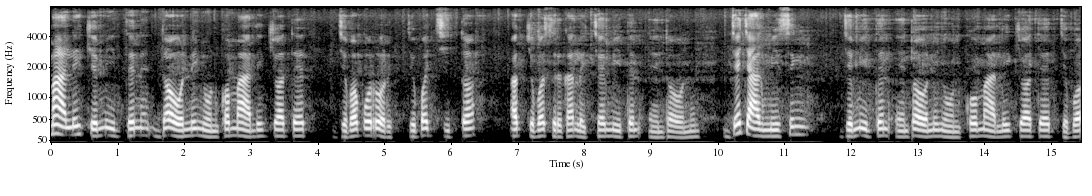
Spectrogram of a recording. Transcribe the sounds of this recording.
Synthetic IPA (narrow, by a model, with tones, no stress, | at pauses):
ma˦˨lɪ˦kje˨mi˦˨te˦ndɔ˦ʊ˨ni˦ɲu˨nko˦ma˦˨lɪ˦kjɔ˦tɛ˦t̚ | d͡ʒe˨bɔ˦pʊ˦ɾo˨ɾ | t͡ʃe˨bɔ˦t͡ʃi˨tɔ˦ | a˦k̚t͡ʃe˨bɔ˦sɪ˨ɾka˦ɾle˨t͡ʃe˦mi˨te˦nɛ˨ndɔ˦˨ʊ˨nɪ˦n | d͡ʒe˦t͡ʃa˨kmi˨sɪ˦ŋ | d͡ʒe˨mi˦˨te˦nɛ˨ndɔ˦ʊ˨nɪ˦ɲu˨nko˦ma˦˨lɪ˦kjɔ˦tɛ˦t̚d͡ʒe˨bɔ˦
